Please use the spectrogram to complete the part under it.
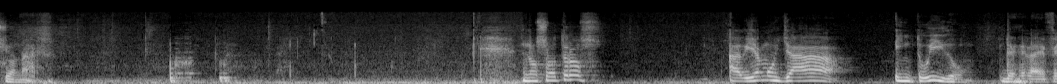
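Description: A man speaks formally into a microphone, with pauses.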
